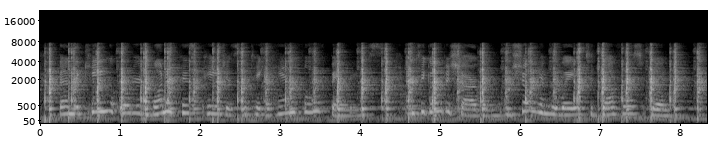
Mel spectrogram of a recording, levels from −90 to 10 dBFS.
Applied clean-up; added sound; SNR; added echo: none; Clock; -3 dB; reverberation time 0.3 s.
